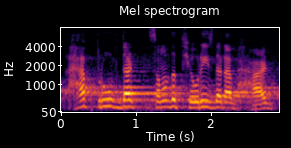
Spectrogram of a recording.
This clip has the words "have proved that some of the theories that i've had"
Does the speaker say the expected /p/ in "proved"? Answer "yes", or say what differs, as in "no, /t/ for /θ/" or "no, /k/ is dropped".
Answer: yes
